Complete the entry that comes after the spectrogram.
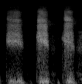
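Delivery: soft breathy shush. Real, not acted. Streamer hushes chat while her dad is near. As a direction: hush the room. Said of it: "Chat, quiet".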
